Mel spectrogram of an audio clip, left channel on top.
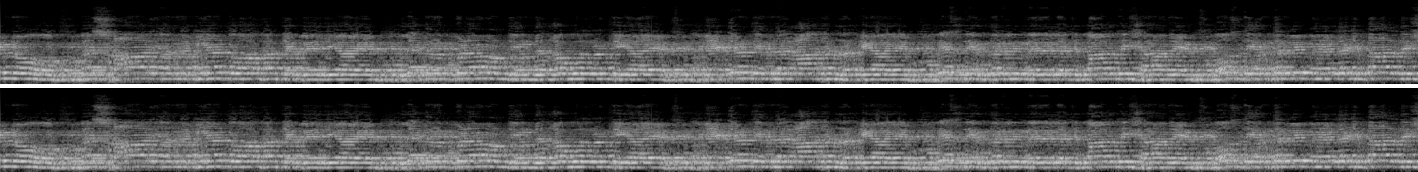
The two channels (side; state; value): both; identical; correlation 1.00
